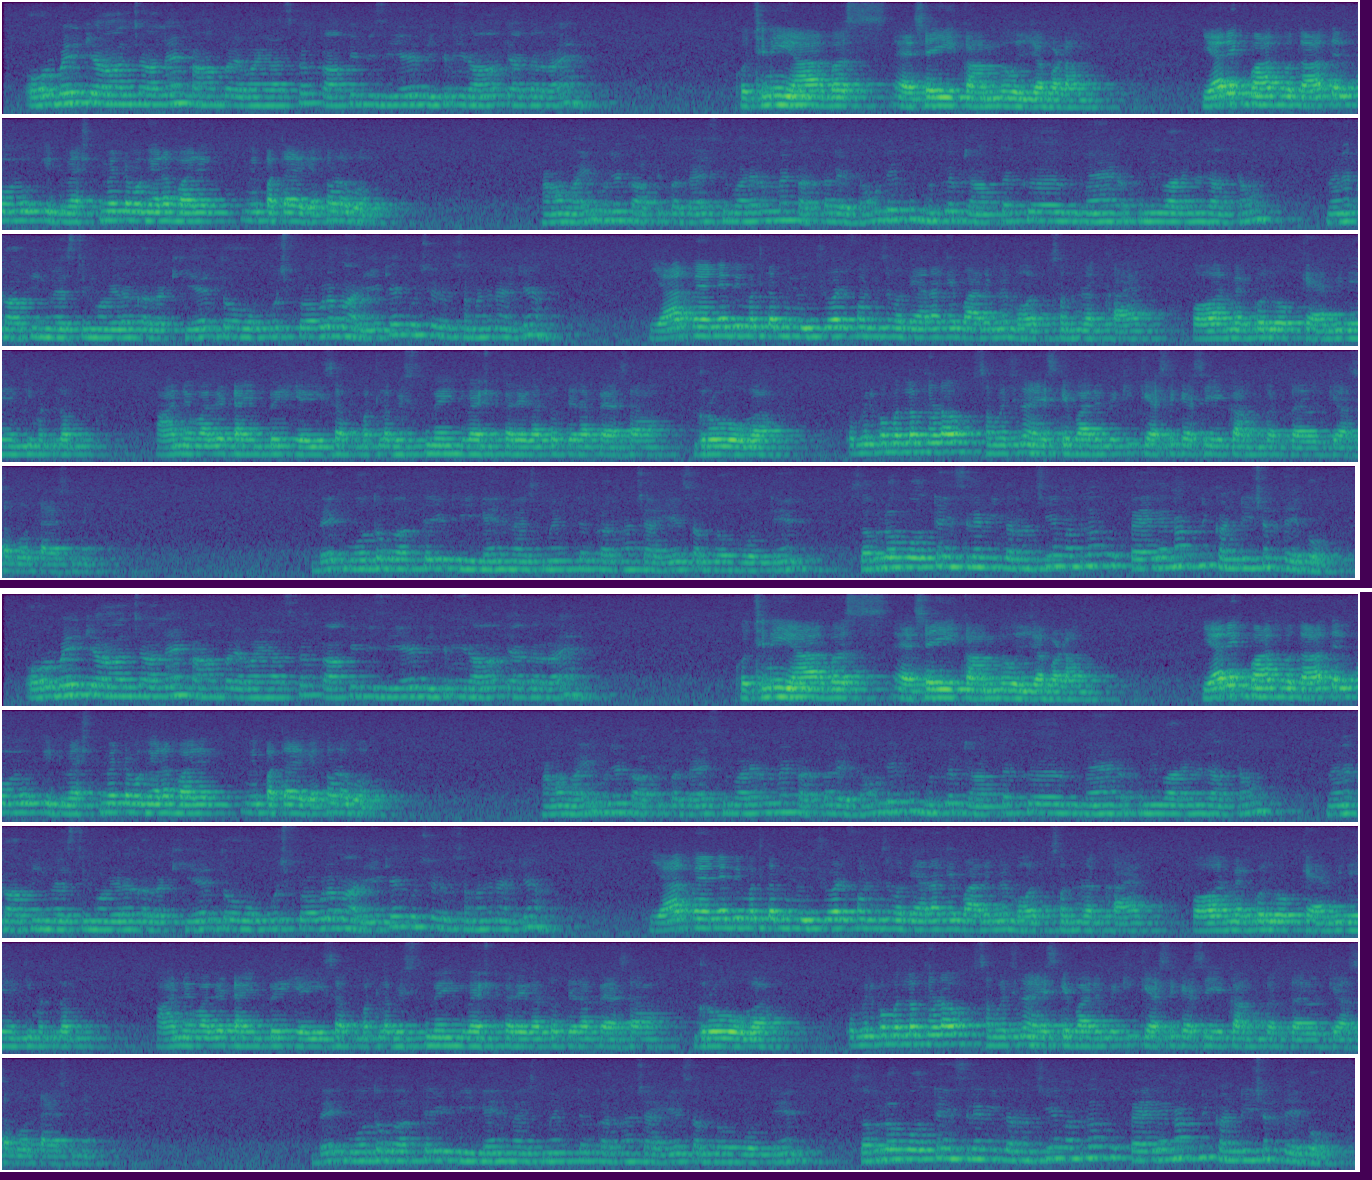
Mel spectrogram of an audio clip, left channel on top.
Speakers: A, on the left (about 50°); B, in the centre.
A: और भाई क्या हाल चाल है कहाँ पर है भाई आजकल काफी बिजी है दिख नहीं रहा क्या कर रहा है
B: कुछ नहीं यार बस ऐसे ही काम में उलझा पड़ा हूँ यार एक बात बता तेरे को इन्वेस्टमेंट वगैरह बारे में पता है क्या थोड़ा बहुत
A: हाँ भाई मुझे काफी पता है इसके बारे में मैं करता रहता हूँ देखो मतलब जहाँ तक मैं अपने बारे में जानता हूँ मैंने काफी इन्वेस्टिंग वगैरह कर रखी है तो कुछ प्रॉब्लम आ रही है क्या कुछ समझना है क्या
B: यार मैंने भी मतलब म्यूचुअल फंड्स वगैरह के बारे में बहुत सुन रखा है और मेरे को लोग कह भी रहे हैं कि मतलब आने वाले टाइम पे यही सब मतलब इसमें इन्वेस्ट करेगा तो तेरा पैसा ग्रो होगा तो मेरे को मतलब थोड़ा समझना है इसके बारे में कि कैसे कैसे ये काम करता है और क्या सब होता है इसमें
A: देख वो तो बात तेरी ठीक है इन्वेस्टमेंट करना चाहिए सब लोग बोलते हैं सब लोग बोलते हैं इसलिए नहीं करना चाहिए मतलब पहले ना अपनी कंडीशन देखो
